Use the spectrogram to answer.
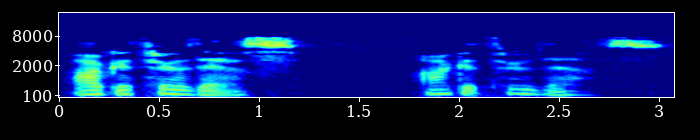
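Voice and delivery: slow, soft retold reassurance; quiet resolve. Grandson telling grandmother he will cope, quiet resolve.

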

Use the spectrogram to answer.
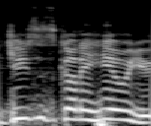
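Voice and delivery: high-pitched mock assurance; mimicked healing promise. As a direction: imitate someone confidently promising healing.

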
